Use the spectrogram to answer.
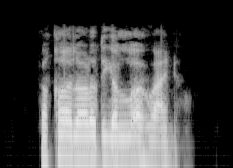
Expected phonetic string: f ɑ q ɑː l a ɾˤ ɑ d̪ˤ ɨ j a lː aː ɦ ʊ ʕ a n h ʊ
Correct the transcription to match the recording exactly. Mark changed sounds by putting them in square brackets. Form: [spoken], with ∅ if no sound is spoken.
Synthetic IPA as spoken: f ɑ q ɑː l a ɾˤ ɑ d̪ˤ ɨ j a lː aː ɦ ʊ ʕ a n h ʊ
